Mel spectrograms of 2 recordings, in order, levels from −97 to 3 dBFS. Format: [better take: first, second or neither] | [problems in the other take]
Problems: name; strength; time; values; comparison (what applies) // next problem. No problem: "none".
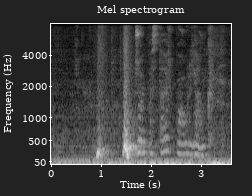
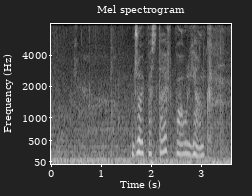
second | background sound (Whoosh, swoosh, swish); 5 dB above the speech // room echo; dies away in 0.2 s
